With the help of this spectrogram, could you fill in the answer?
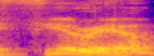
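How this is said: The name is said with an American pronunciation. The speaker calls it wrong. "You Americans say Furio"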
